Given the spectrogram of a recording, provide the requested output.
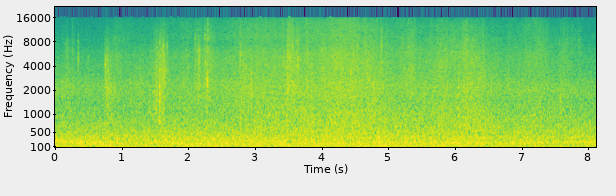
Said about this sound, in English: It's such a glorious colour, isn't it? Deep green out there, and then blue coming in, and the white intersected by the white of those waves, breakers.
